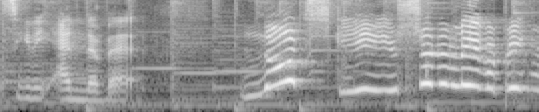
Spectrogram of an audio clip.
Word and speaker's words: Natsuki: No, it's actually how you pronounce Natsuki. It's not, you don't say Natsuki, it's Natsuki.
